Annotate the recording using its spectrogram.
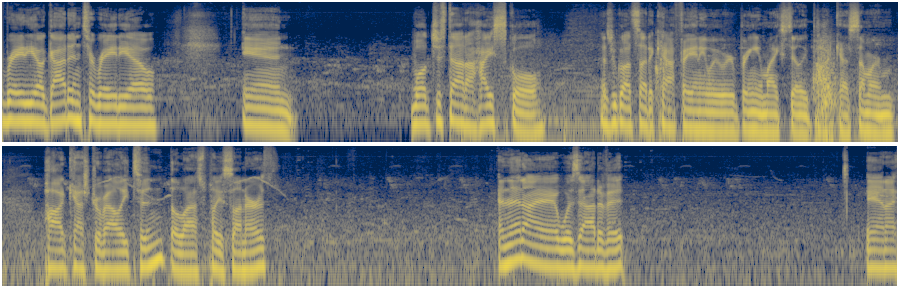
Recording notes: Podcasts live from Cafe Anyway.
